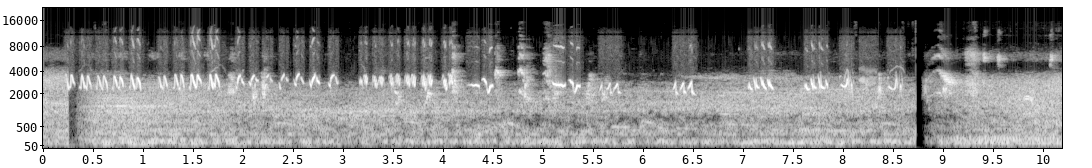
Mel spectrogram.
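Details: Bali myna delivering a lively series of sharp, rapid chirps and short twittering phrases, bursts repeating every second or so, against steady heavy background hiss.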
